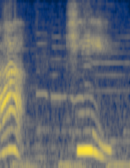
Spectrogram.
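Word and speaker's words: quay: อ อย่าง งั้น ละ แต่ จริง ๆ อ่าน ว่า ขี้ ขี้ ขี้ แปล ว่า ท่า เรือ ค่ะ ขี้ ท่า เรือ นะ คะ ไม่ อ่า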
